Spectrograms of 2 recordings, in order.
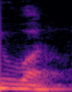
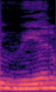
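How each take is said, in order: First: वर as one short syllable; correct pronunciation. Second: वेयर with a long e glide; common misreading. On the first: Teacher giving children the right reading, short वर. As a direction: say वर with a short vowel. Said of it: "जो सही में पढ़ा जाता है". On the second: Teacher quoting many readers' mistake, वेयर with long e. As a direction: read वेयर like English wear. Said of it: "बहुत लोग इसे वेयर पढ़ते हैं". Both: Shown as a demonstration.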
